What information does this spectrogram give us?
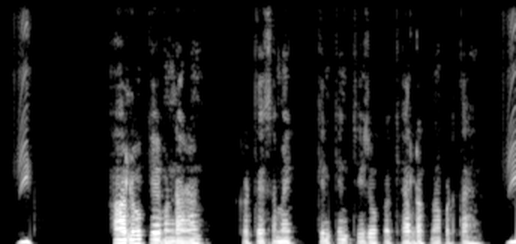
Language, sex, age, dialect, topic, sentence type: Hindi, male, 36-40, Garhwali, agriculture, question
